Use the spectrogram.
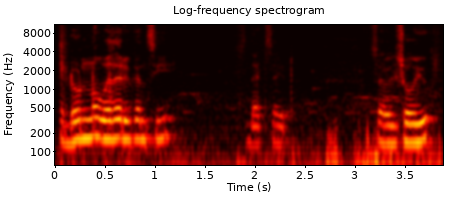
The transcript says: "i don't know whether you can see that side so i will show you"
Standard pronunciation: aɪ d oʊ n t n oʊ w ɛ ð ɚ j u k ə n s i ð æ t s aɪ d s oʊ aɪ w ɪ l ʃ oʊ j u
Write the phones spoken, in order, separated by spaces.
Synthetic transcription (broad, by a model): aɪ d oʊ n t n oʊ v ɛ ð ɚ j u k ə n s i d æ t s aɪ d s oʊ aɪ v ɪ l ʃ oʊ j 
